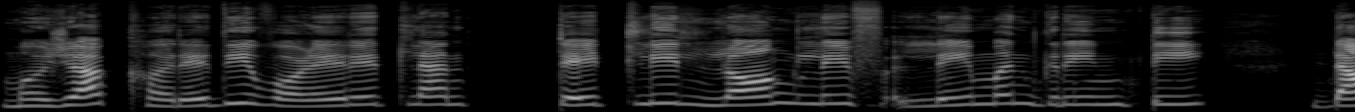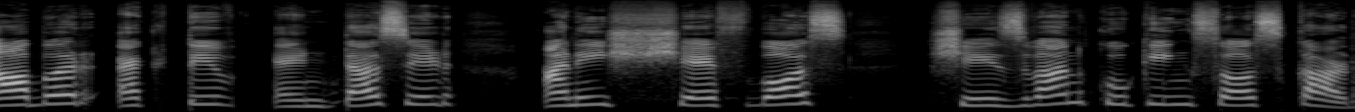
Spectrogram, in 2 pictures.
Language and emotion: Goan Konkani, neutral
